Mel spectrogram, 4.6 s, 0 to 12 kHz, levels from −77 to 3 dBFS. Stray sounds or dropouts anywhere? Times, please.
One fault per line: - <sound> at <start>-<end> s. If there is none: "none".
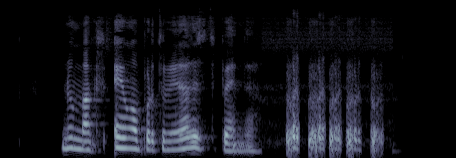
- laugh at 2.9-3.8 s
